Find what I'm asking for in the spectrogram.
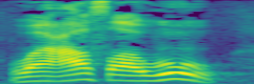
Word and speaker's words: وعصوا: وعصوا الرسول، الواو هنا مضمومة والواو تحتاج إلى ضم شفتين والضمة تحتاج إلى ضم شفتين، فكيف إذا كانت الواو مضمومة؟ فيكون ضم الشفتين آكد فيكون نطقها هكذا وعصوا وو، فننطق الواو ونضمها وعصوا الرسول.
